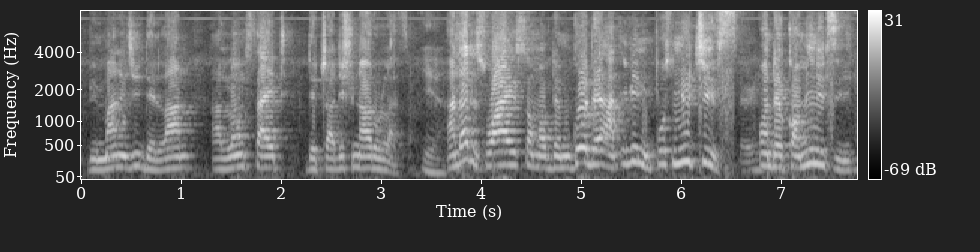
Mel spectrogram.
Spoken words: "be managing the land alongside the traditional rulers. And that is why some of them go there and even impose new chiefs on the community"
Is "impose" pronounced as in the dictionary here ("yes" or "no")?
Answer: no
